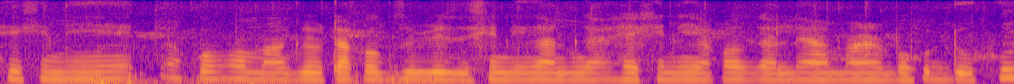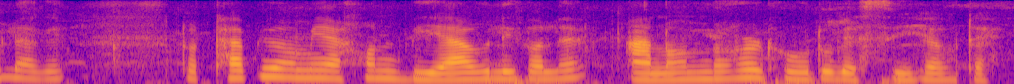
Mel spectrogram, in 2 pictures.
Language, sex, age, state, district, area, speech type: Assamese, female, 30-45, Assam, Lakhimpur, rural, spontaneous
